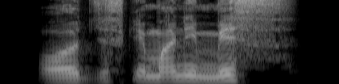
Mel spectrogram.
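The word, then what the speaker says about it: Monsieur: मसू यह फॉर्मल है और फ्रेंच में यह प्रोनाउंसिएशन की एक्सेप्शन है जिसके मानी मिस्टर यस सर मादाम यह फॉर्मल है।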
